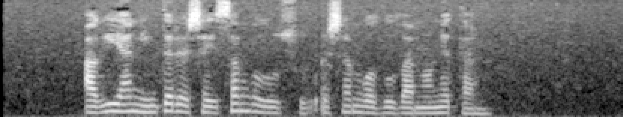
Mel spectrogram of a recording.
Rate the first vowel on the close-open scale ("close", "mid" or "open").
open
